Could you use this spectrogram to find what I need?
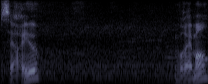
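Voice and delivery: loud, swooping, astonished rising tune on sérieux, vraiment. Showing the French intonation for astonishment: surprised, astonished intonation. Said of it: "l'étonnement en français, ça va être comme ça".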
